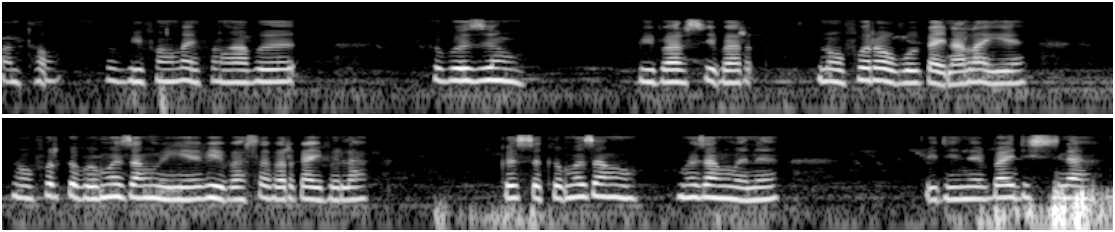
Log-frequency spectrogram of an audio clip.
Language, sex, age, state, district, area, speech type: Bodo, female, 30-45, Assam, Udalguri, rural, spontaneous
